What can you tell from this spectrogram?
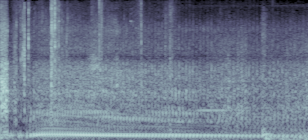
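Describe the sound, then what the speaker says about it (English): Steady engine roar from vehicles in the video game Call of Duty DMZ, a low droning rumble that holds loud and close for the whole stretch with a brief dip near the end. "I'm sick of listening to the roar of engines."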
